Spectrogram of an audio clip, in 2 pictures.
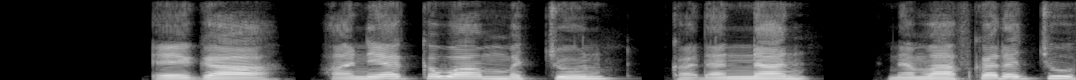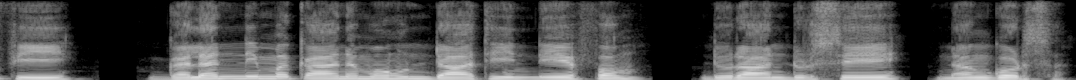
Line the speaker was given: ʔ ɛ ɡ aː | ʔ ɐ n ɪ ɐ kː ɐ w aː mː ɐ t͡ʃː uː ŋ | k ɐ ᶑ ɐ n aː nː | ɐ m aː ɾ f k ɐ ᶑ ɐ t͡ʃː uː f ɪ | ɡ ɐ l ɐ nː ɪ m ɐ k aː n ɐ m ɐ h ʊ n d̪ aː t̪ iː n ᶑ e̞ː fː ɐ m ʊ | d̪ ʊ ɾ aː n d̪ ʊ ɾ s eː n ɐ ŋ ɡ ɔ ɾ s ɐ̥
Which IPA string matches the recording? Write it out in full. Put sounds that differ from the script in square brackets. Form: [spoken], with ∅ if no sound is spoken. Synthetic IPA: ʔ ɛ ɡ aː | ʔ ɐ n ɪ ɐ kː ɐ w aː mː ɐ t͡ʃː uː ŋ | k ɐ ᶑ ɐ [nː] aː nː | ɐ m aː [∅] f k ɐ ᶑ ɐ t͡ʃː uː f ɪ | ɡ ɐ l ɐ nː ɪ m ɐ [kʼ] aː n ɐ m ɐ h ʊ n d̪ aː t̪ iː n ᶑ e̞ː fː ɐ m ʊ | d̪ ʊ ɾ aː n d̪ ʊ ɾ s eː n ɐ ŋ ɡ ɔ ɾ s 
